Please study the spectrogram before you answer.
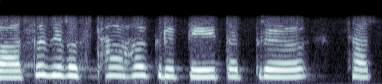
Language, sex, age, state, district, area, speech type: Sanskrit, female, 18-30, Madhya Pradesh, Ujjain, urban, conversation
